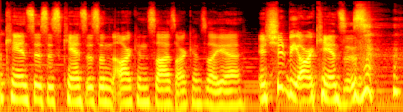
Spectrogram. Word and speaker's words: Arkansas: Wait, Nitty, how do you pronounce Arkansas?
